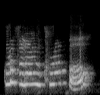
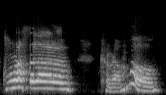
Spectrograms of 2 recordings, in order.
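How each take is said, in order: First: Very high, loud mock-horrified squeal; Gruffalo's alarm. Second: Drawn-out dish name at storyteller's pitch; mouse's teasing threat. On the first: Gruffalo fears being eaten, high loud acted alarm. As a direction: echo it in horror, pitched right up. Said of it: "the Gruffalo said". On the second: Mouse threatens to eat the Gruffalo, measured acted threat. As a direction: savour it as the mouse's menu. Mouse names favourite food menacingly. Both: A narrator's reading.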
